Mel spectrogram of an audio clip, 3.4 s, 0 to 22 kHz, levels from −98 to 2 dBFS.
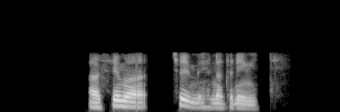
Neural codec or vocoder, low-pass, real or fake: none; 3.6 kHz; real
